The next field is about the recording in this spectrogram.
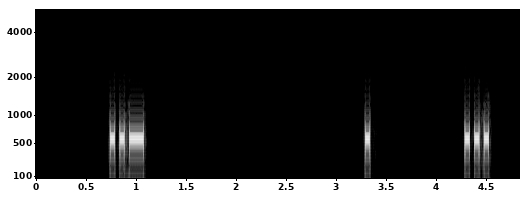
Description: Morse code, heard as a keyed tone, about 25 wpm, spaced as for 8 wpm, 570 Hz. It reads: U ES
